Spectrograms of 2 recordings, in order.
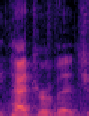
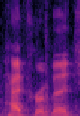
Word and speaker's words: Petrovich: it right here Kenny petrovich but for people wondering why I'm saying petrovich is because the English pronunciation be Petrovic but I'm just saying it how the Russian characters would say Petrovic but Kenny titrovich um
